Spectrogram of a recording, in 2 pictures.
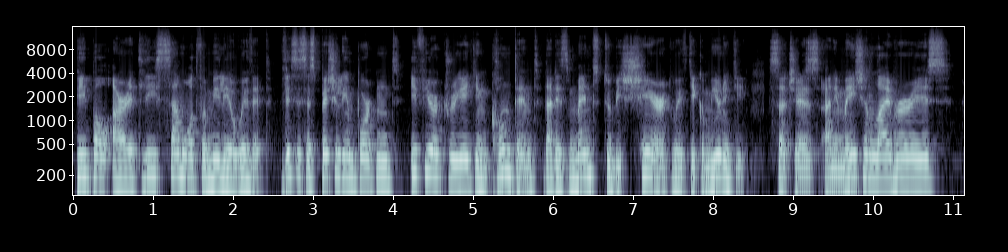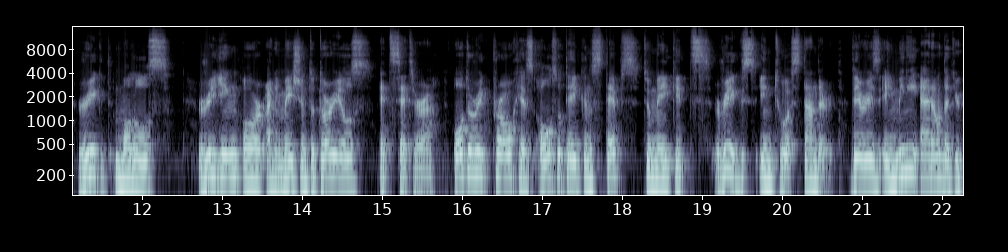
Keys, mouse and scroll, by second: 0.1 Tab, 2.0 shift+click, 4.3 Tab, 12.3 click, 17.2 click.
